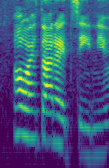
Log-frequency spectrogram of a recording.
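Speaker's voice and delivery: ordinary delivery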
